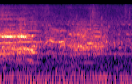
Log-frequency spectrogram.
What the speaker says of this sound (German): Anscheinend können die Hühner einfach auf Yukis Fallen rauflaufen.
